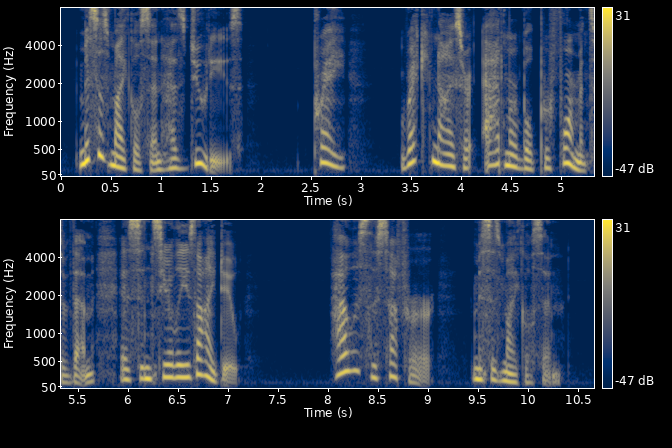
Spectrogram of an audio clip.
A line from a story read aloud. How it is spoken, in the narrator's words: observed his lordship kindly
